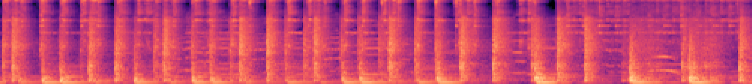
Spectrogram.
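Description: Davul, the large Turkish double-headed drum, beaten with a stick in a steady dance rhythm of about three strikes a second. After about seven seconds it changes to a few louder, more widely spaced strokes, ending right at the close.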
